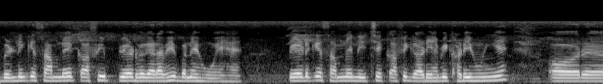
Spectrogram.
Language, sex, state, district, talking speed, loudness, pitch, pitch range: Hindi, male, Chandigarh, Chandigarh, 210 wpm, -13 LUFS, 170 Hz, 155-175 Hz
